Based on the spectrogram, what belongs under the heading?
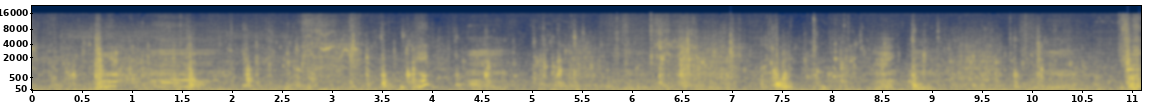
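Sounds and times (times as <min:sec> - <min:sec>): boat motor hum: 0:00.0 - 0:11.0
water slapping against hull: 0:00.0 - 0:11.0.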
